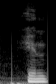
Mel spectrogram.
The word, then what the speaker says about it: hay: to be i and it is pronounced i not hay or anything like that right the h is silent we just ignore it and a is always pronounced a in spanish and y when it's at the end of a word is pronounced e so everything together i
